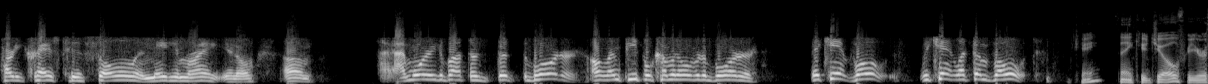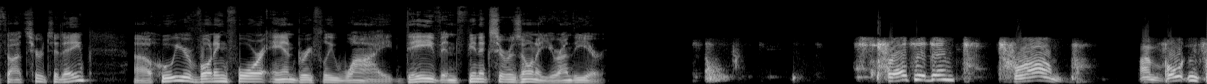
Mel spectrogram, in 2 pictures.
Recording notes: opened the phone lines to allow listeners from across the nation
